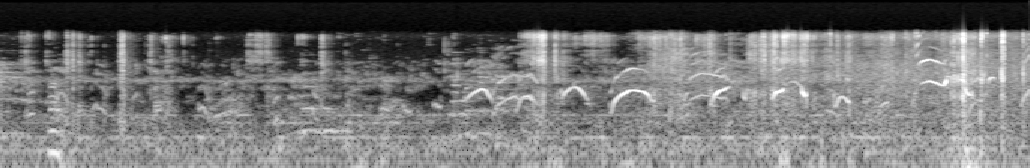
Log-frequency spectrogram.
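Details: Just-born kittens in their enclosure: after a stretch of low rustling and handling noise, a run of thin, rising-and-falling mews begins midway and repeats irregularly to the end.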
